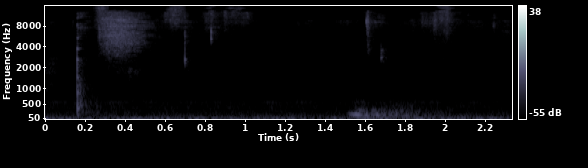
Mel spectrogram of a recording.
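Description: Near silence: room tone with a few faint clicks, the sharpest just after the start.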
